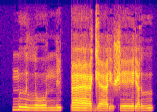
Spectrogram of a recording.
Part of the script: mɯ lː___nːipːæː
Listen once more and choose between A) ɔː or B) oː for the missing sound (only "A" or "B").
B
